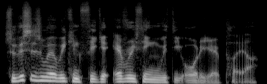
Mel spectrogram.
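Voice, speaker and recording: A man narrating an instructional software tutorial, explaining things step by step as the presenter. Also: mid-range voice, sing-song, fast talker, dry recording, clean studio sound. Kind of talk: instructional screen-share narration.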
